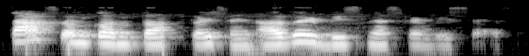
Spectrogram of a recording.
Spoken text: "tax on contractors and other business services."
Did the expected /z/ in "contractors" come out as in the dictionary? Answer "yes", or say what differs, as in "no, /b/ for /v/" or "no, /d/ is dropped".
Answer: no, /s/ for /z/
